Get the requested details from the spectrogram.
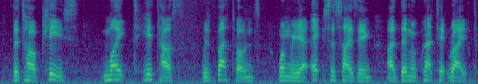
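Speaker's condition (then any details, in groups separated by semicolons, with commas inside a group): Cerebral palsy; uses wheelchair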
